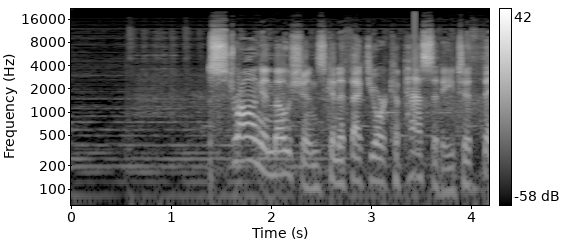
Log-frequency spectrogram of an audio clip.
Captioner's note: voiceover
